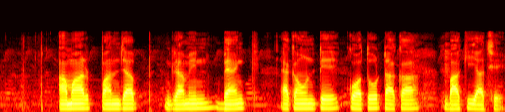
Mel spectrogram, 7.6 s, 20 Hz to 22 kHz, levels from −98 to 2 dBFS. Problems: continuous background conversations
